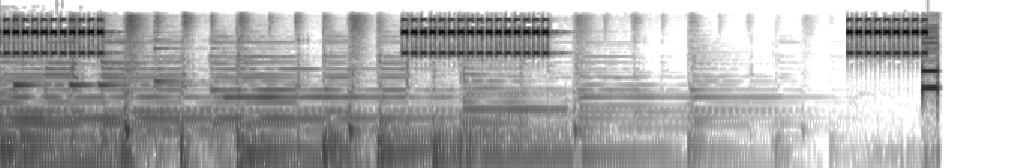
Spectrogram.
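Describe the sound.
Telephone ringtone sounding in three short, bright electronic bursts separated by pauses. Softer, lower tonal sounds continue between the rings and fade away before the last burst.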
